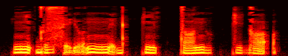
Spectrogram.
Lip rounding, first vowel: unrounded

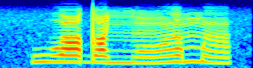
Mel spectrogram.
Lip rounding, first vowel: rounded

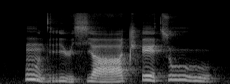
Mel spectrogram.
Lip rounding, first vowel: rounded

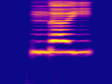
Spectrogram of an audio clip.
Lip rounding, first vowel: unrounded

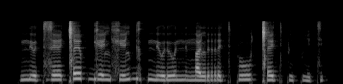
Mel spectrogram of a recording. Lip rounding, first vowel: rounded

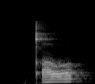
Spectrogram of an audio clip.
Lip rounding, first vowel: rounded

